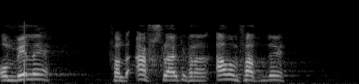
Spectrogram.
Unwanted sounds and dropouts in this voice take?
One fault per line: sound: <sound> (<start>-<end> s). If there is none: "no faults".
no faults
